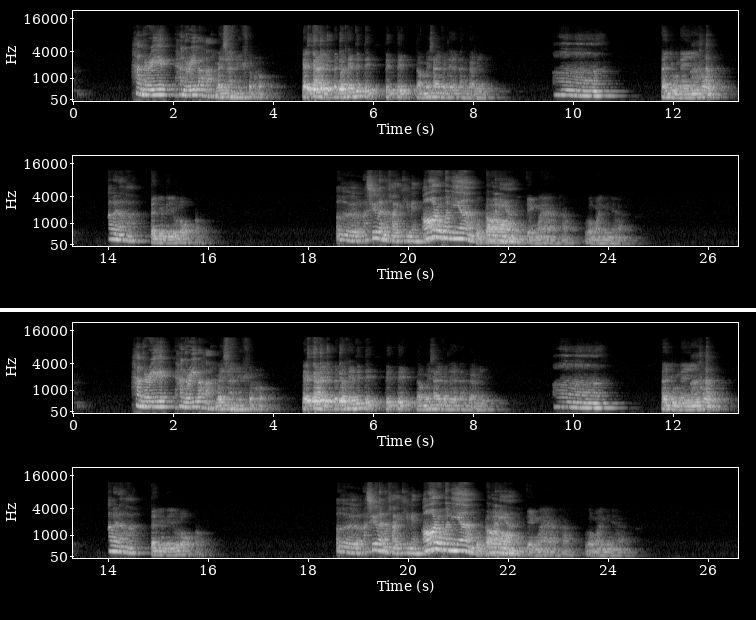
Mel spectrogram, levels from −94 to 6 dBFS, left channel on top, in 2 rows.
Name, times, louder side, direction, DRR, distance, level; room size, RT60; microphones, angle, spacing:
voice 1, 1.2-2.8 5.3-5.4 9.6-10.6 12.4-12.5 14.0-14.5 18.6-22.1, right 1 dB, 10° right, -5 dB, 0.6 m, -23 dB
voice 2, 2.8-3.8 4.6-6.0 6.2-8.3 11.8-12.8 14.8-15.8 21.3-23.2 23.5-24.3, equal, 40° left, -2 dB, 0.5 m, -27 dB
2.4 x 2.0 x 3.9 m, 0.74 s
head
